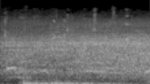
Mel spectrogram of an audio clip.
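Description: Steady crowd noise in a basketball arena during live play, with the ball being dribbled on the hardwood court.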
